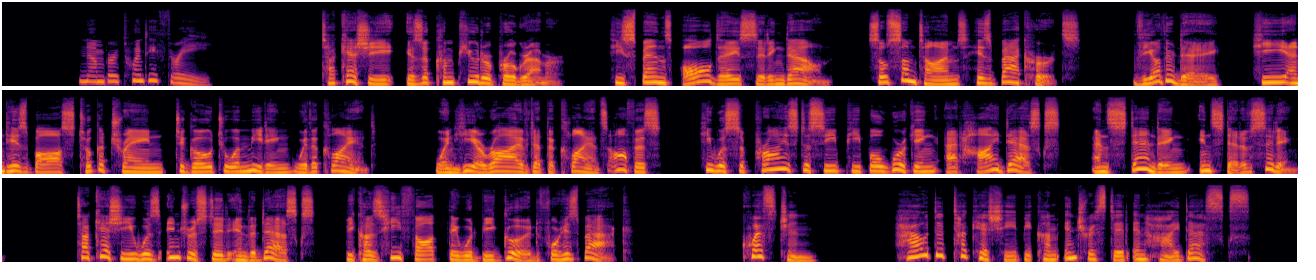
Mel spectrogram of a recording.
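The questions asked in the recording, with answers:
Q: How did Takeshi become interested in high desks?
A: He saw people using them at a client's office.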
